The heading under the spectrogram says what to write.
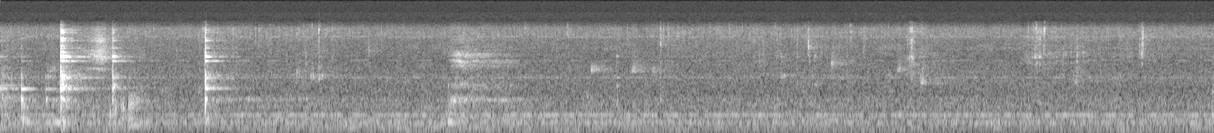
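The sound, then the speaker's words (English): A few light glassy clinks, like a measuring cup knocking against glassware, come in the first three seconds. Then only a low, steady background hum remains. “I'm trying not to knock over the measuring cup.”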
